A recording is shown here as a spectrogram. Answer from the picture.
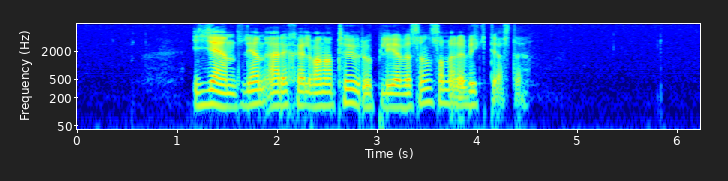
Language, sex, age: Swedish, male, 32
